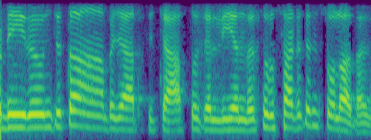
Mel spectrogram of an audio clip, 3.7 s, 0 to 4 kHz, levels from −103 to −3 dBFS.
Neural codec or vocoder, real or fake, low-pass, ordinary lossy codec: none; real; 3.6 kHz; AAC, 24 kbps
